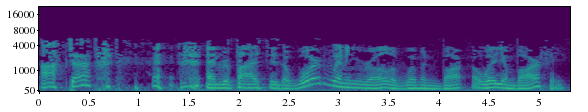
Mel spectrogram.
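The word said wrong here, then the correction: Barfée: Barfay. – Pronunciations aren't always my strong suit.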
